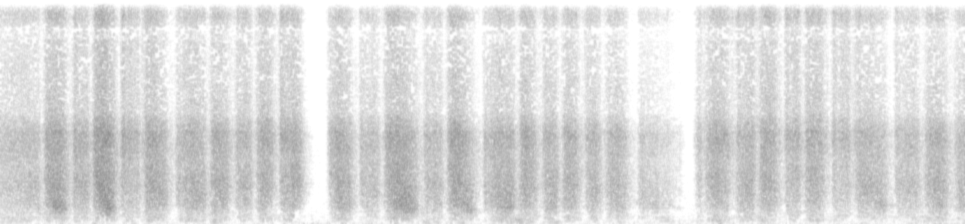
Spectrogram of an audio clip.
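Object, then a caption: Woven fabric rug. A flat, thin, very dirty woven fabric rug, soapy and wet on a concrete floor, is scrubbed with a long-handled bristle brush in repeated strokes. Each stroke makes a bright, hissy scraping swish, with wet foam and water adding to the sound. The steady rhythm pauses briefly twice.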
